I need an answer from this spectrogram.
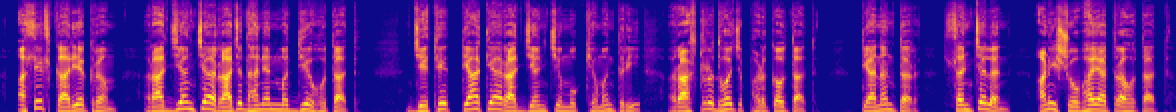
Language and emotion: Marathi, neutral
